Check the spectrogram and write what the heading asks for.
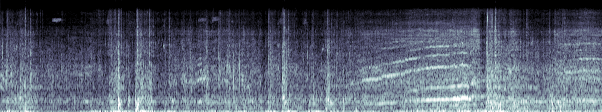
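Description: Throne Srpnt electric dirt bike's motor whining, its pitch rising between about seven and ten seconds as it speeds up, then holding. Underneath are a steady rush of tyre and wind noise on the dirt trail and a few sharp knocks from the bike over rough ground.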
